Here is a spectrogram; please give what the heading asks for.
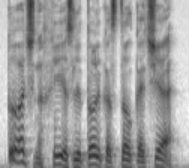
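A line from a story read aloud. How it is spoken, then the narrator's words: Giggling. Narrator (Russian): хихикнул Андрей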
